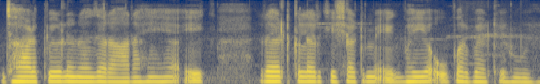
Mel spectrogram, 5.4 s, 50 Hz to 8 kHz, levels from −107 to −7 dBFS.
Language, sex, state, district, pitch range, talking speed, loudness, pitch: Hindi, female, Jharkhand, Jamtara, 155-165 Hz, 200 wpm, -18 LUFS, 160 Hz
